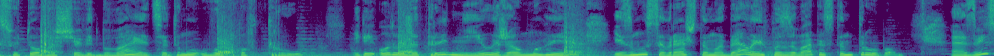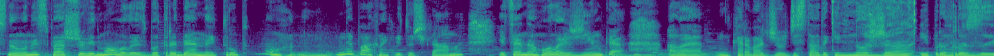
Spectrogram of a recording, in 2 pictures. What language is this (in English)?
Ukrainian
